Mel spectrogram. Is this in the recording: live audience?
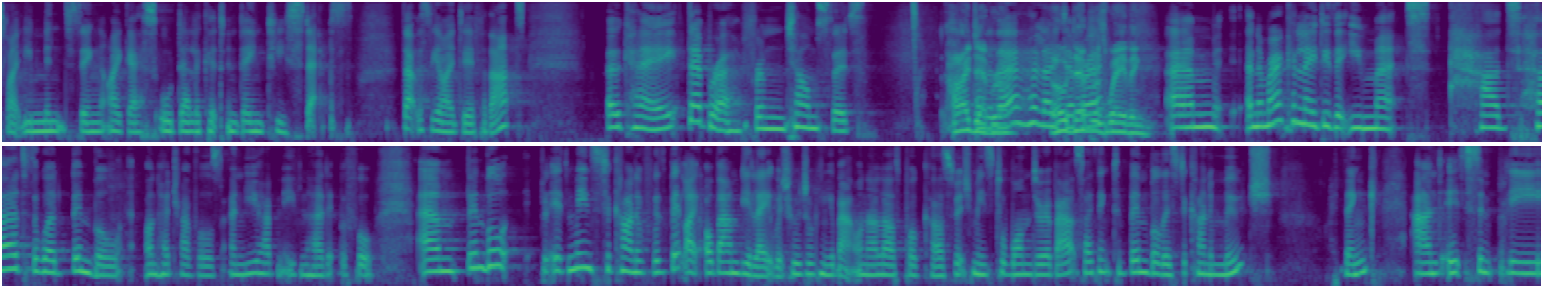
yes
